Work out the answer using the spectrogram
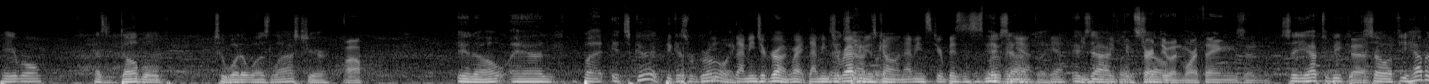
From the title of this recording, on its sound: Live at Absolution Brewery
